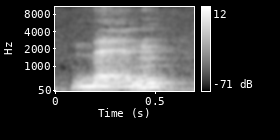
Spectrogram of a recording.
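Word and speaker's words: 门: number 19 this is the character for door pronounced men now this is already really simple and probably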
